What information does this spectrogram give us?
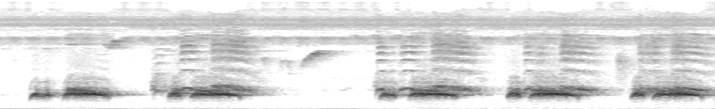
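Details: Spotted dove call used as a lure sound for trapping: loud, throaty two-part coos, a short note then a longer rolling croo, repeated about five times with brief gaps and a faint high chirp in between.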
